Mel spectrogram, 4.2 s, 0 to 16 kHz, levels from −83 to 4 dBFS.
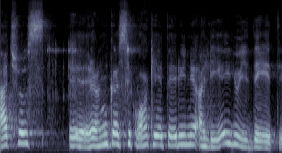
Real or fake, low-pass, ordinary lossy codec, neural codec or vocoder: real; 14.4 kHz; Opus, 24 kbps; none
